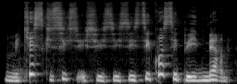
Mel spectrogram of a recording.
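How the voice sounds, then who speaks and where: A woman's voice: mid-range voice, huge pitch swings, brisk, mellow, breathy edge. A woman talking casually and bluntly at home, outspoken and exasperated. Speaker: vlogger. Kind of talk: casual indignant chat.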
